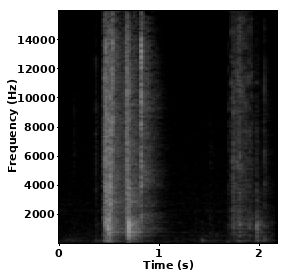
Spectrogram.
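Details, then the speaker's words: Hasselblad Planar C 80mm f/2.8 T* lens leaf shutter after servicing the sticky slow gear: crisp clicks, each opening and closing snap cleanly with no drag, repeated; normal shutter operation. "Wow, it looks good. Yeah, I think it sounds like it is actually very good. Let's do it again. Yeah, it's pretty good."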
